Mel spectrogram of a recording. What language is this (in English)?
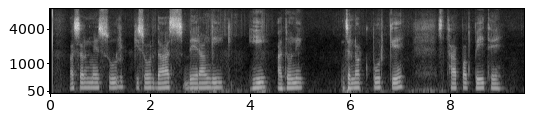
Hindi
